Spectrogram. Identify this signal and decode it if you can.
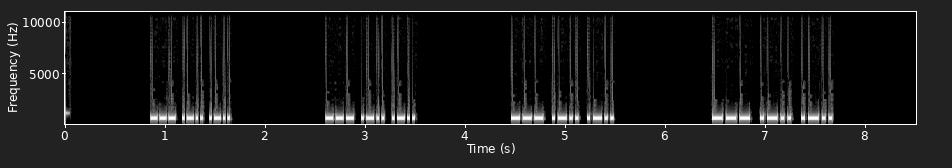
Morse code, heard as a keyed tone, about 44 wpm, 690 Hz. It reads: OLL OLL OLL OLL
